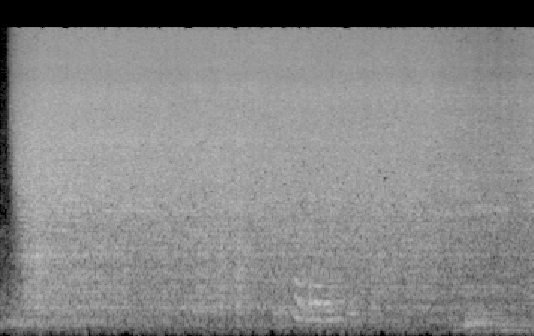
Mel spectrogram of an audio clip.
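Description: Fresh fenugreek (methi) leaves dropped into hot oil in a steel kadai: a loud sizzle that starts suddenly and runs steadily, easing a little near the end.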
